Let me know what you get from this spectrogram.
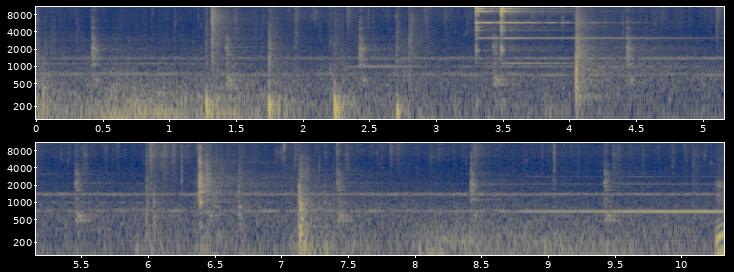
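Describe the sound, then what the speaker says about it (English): A hotel reception bell rings inside a video game set in an old manor hotel, giving several bright metallic dings scattered over a faint hum and low ambient background, with no talking. "Oh, I needed to ring the bell."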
